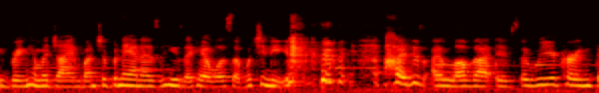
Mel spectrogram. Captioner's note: laugh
